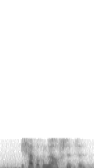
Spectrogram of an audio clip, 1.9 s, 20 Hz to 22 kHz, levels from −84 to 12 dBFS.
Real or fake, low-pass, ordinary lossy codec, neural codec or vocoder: fake; 7.2 kHz; AAC, 16 kbps; codec, 16 kHz in and 24 kHz out, 0.6 kbps, FocalCodec, streaming, 2048 codes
